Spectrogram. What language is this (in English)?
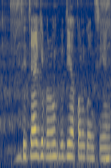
Magahi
